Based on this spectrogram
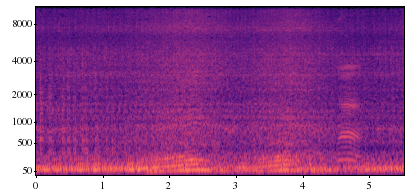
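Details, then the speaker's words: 1989 Daihatsu Hijet Zebra 1000: low even idle pulse with slight rise and fall, no knocks, ticks or misses; smooth normal idle. "Kita lanjut nyalakan mesin mobilnya. Nah, untuk mesin mobilnya suaranya seperti ini teman-teman."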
